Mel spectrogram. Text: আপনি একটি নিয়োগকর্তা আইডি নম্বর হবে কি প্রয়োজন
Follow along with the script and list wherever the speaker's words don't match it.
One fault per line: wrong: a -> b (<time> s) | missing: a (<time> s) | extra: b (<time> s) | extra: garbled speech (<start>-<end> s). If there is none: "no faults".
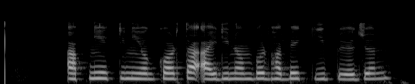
no faults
